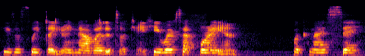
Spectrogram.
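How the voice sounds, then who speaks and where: Young woman, early twenties, vlogger answering a Q&A, bright chatty tone, echoey room. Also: on the low side, monotone, brisk, a little hiss or hum. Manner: chatty, rambling, restarts and fillers, reads questions out brightly. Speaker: beauty vlogger. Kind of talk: casual Q&A tag video.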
